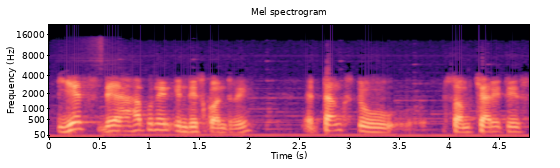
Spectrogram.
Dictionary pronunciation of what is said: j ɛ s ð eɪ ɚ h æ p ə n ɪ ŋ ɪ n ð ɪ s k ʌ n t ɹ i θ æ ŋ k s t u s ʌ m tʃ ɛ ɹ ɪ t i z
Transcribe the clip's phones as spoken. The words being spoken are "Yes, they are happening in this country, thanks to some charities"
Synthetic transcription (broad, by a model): j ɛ s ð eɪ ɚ h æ p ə n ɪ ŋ ɪ n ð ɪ s k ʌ n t ɹ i t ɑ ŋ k s t u s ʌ m tʃ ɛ ɹ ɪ t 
